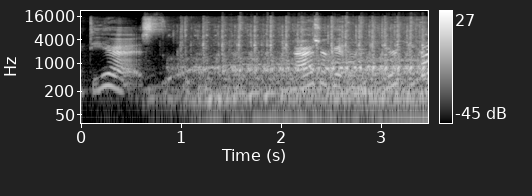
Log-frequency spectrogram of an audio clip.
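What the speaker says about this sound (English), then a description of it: "Tammy, I cannot understand a word you're saying when the sewing machine is going" A sewing machine runs with a rapid, even mechanical chatter close by, while a voice talks over it the whole time and the motor drones on beneath.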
